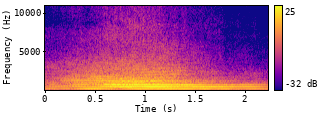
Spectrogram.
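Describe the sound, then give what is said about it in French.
Cars speeding along a fast road, a steady droning engine whine with strong harmonics that swells to a peak near the middle and eases off again, with no voices. “Tous les hérissons se racontaient des histoires effrayantes sur d'épouvantables voitures, leur bruit strident, leur allure folle.”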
